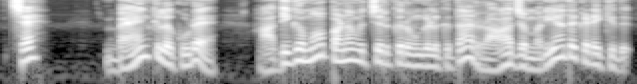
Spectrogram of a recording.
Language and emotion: Tamil, disgusted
